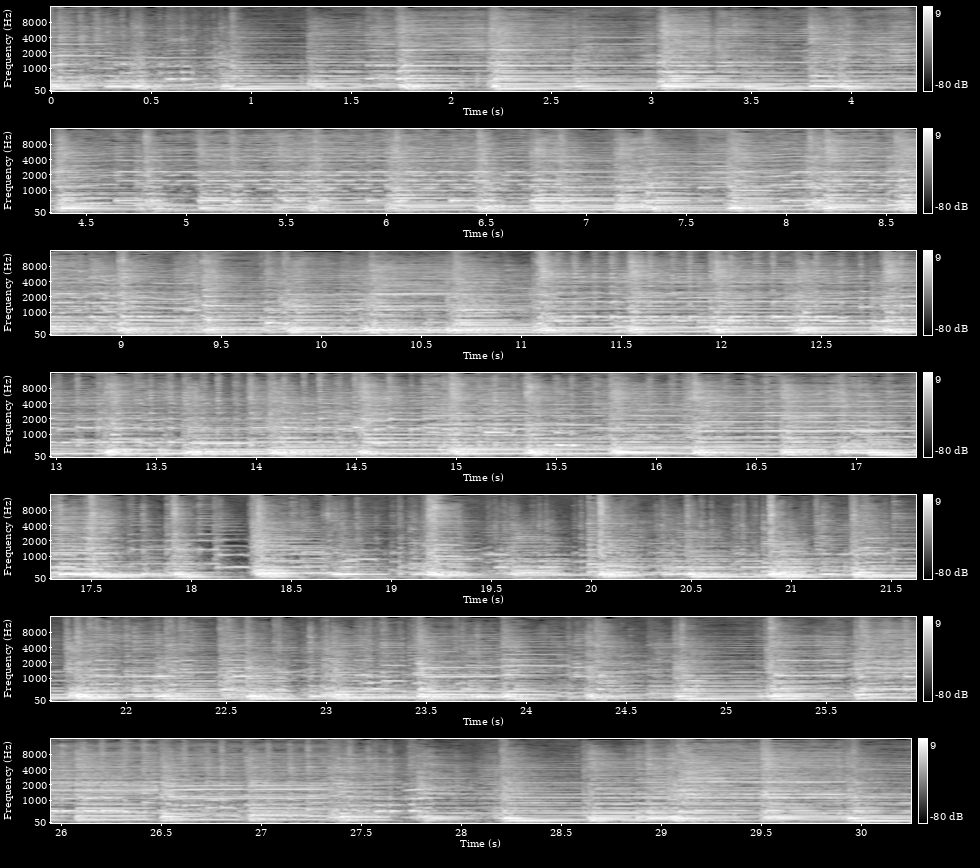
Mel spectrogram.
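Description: Acoustic country-blues band playing an instrumental break: guitars with harmonica.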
